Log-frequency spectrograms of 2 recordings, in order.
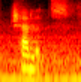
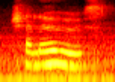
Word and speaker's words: shallots: onion onion but obviously it's shallots or shallots i don't know how to say them shallows the tea is not silent don't say it like that um but yes i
